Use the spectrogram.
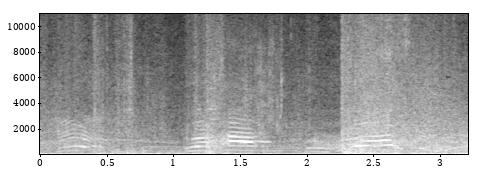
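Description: Rocket launcher fire in the video game Borderlands 2 gives two sharp booming bursts about a second apart, mixed with warbling game sound effects and voices that run through the clip.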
